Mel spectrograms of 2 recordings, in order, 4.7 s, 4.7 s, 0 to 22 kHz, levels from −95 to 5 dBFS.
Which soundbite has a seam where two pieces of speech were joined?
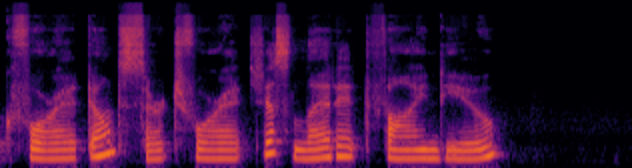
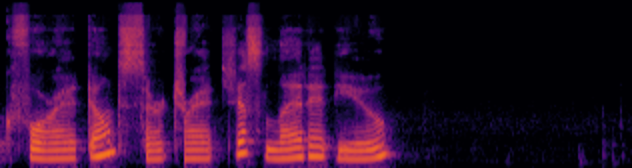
second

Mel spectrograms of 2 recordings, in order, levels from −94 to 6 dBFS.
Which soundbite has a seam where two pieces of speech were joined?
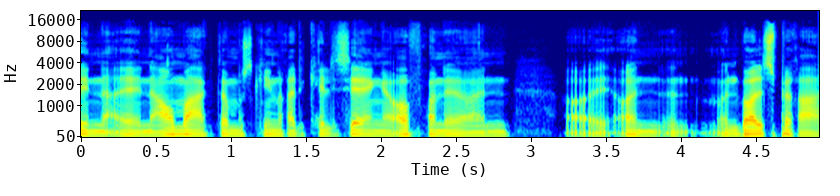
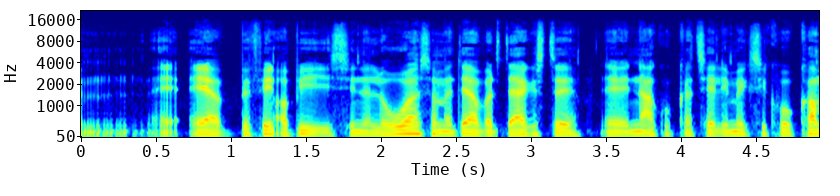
second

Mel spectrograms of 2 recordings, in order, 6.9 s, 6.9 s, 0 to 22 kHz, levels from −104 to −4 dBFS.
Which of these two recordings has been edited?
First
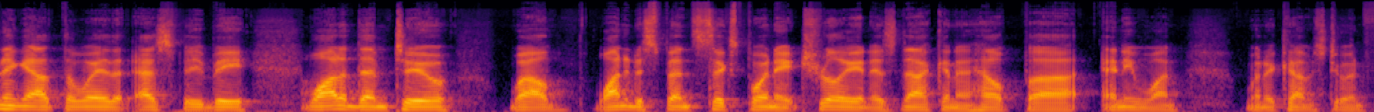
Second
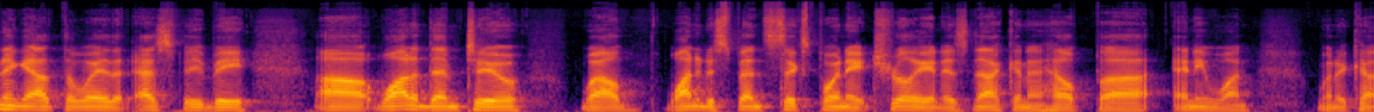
first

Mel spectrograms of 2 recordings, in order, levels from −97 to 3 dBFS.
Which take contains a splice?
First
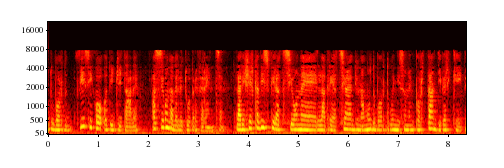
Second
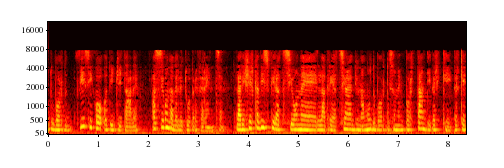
second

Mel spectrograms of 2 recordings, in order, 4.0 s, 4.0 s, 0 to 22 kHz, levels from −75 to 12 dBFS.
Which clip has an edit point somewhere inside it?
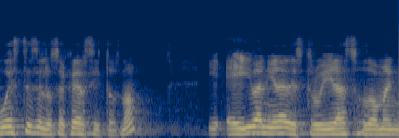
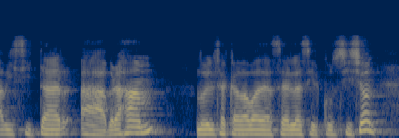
second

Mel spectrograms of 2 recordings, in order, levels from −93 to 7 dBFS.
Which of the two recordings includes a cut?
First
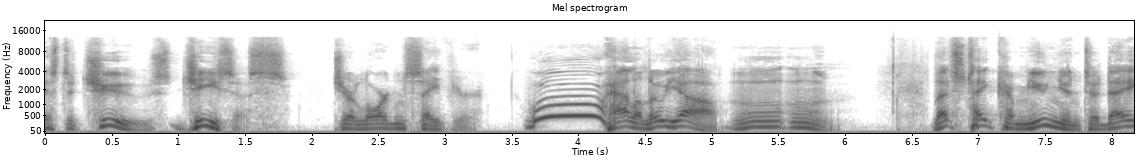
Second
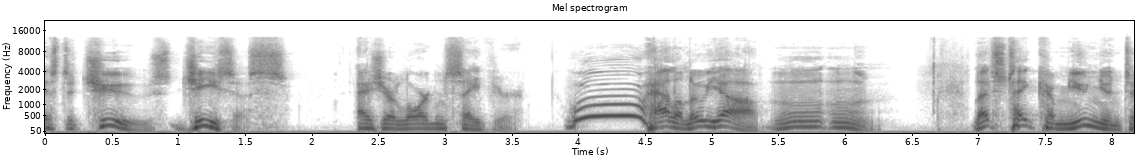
first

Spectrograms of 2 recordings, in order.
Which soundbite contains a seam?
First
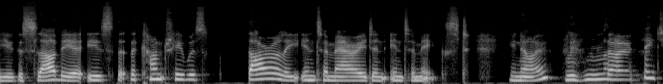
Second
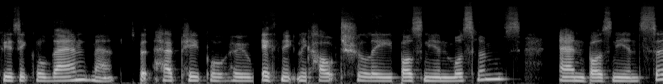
second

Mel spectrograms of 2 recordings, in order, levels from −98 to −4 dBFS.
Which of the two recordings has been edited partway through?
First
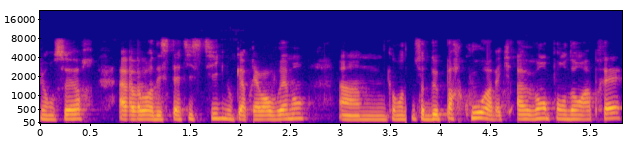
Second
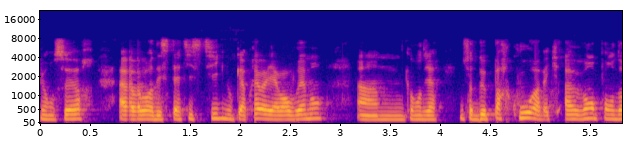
first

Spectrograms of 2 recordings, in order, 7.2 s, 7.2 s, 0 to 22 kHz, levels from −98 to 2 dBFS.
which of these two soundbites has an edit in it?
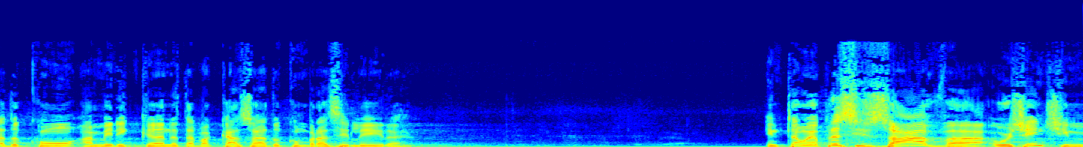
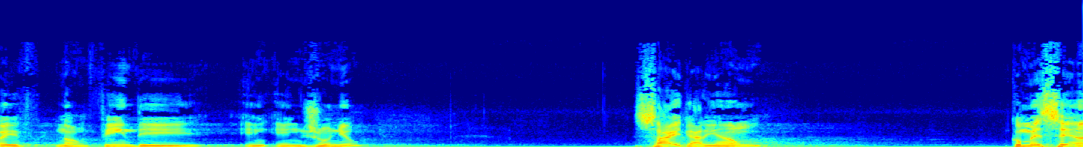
second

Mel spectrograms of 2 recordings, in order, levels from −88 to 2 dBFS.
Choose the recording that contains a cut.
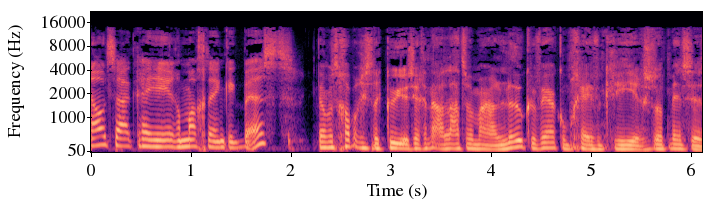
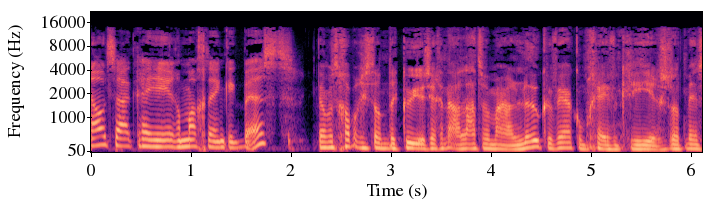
first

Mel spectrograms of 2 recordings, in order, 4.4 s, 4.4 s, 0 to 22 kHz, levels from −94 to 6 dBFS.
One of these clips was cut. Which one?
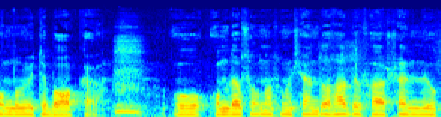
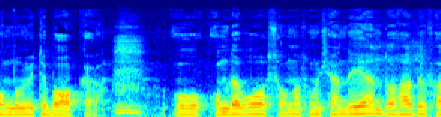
first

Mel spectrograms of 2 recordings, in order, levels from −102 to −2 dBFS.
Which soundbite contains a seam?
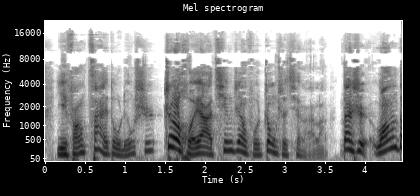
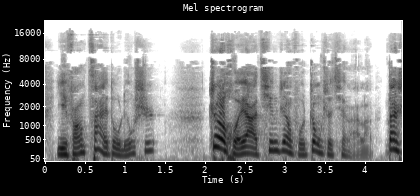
first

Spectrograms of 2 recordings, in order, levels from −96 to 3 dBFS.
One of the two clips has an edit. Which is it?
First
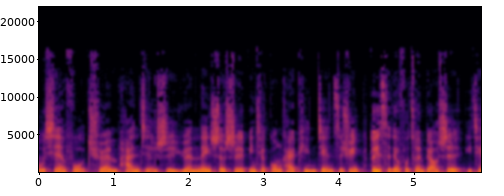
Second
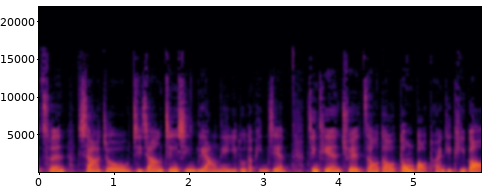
first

